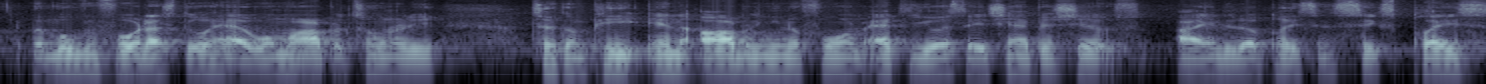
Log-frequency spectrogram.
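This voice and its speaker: In a monotone, flat intonation, a man rattles along at a very fast pace, his fairly low pitch giving a dark, mellow tone. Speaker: college high jumper and vlogger. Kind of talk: casual vlog recap.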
